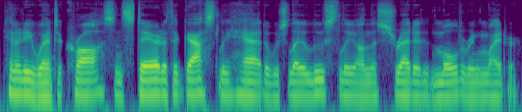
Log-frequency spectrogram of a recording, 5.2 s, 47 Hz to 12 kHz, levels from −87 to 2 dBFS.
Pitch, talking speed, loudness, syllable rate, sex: 110 Hz, 205 wpm, -20 LUFS, 5.7 syllables/s, male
